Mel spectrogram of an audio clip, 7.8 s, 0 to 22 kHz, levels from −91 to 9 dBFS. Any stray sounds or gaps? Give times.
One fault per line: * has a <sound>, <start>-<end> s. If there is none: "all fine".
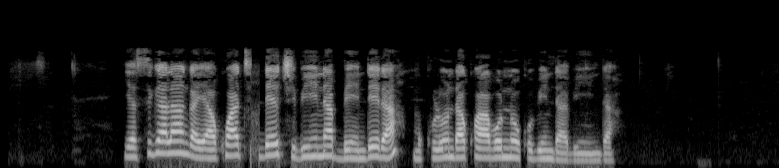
* has a dropout, 2.5-2.6 s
